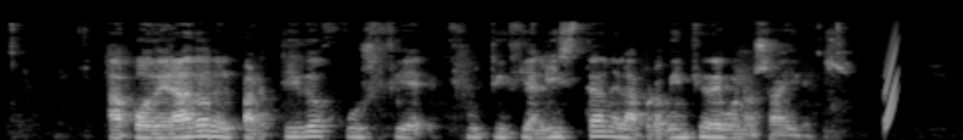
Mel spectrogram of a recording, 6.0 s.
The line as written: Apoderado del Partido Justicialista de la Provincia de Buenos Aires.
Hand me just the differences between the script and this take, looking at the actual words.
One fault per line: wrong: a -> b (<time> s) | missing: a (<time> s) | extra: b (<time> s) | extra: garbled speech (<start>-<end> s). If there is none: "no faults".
no faults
